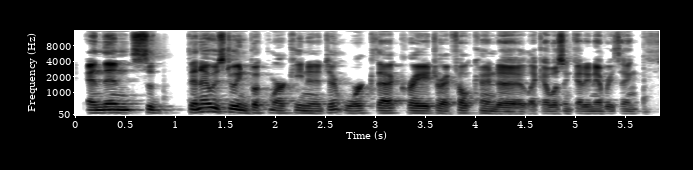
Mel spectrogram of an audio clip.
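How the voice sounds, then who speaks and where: Here is a man with a Canadian accent and an unremarkable speaking voice, talking at a fairly quick pace with ordinary pitch variation. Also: medium pitch for a man. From Saskatchewan, Canada (near Saskatoon). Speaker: digital artist. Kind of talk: interview conversation.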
